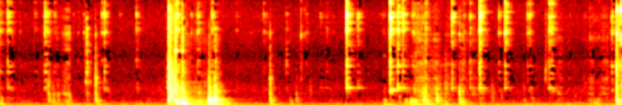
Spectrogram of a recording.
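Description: Small metallic clicks and clinks from a steel ingot mold being handled and set down, with a louder rattle of handling about two seconds in and more scattered clicks later.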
